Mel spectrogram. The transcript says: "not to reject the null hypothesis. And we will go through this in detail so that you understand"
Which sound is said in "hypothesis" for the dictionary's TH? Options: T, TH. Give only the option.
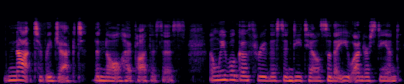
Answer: TH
